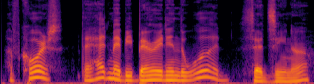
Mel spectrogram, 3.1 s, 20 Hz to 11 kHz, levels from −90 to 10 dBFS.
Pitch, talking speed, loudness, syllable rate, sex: 135 Hz, 230 wpm, -18 LUFS, 5.5 syllables/s, male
